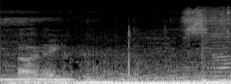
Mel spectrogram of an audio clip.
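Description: A car's cabin rumble, loud and deep, swelling from about a second in, after a brief voice at the start; music starts up near the end.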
